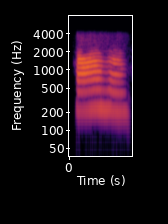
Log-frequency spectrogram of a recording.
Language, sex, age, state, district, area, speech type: Odia, female, 60+, Odisha, Jharsuguda, rural, conversation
